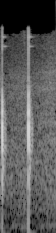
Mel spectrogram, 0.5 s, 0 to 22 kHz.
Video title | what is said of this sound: Ray Mears Wild Food S01E02 | if it's a good piece, it should have a real crystal sound like that. That means there aren't so many flaws in the flint that will cause me problems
